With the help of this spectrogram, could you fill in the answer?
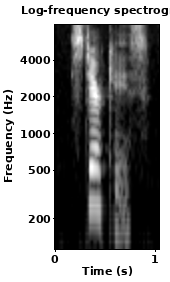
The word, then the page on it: staircase: American English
